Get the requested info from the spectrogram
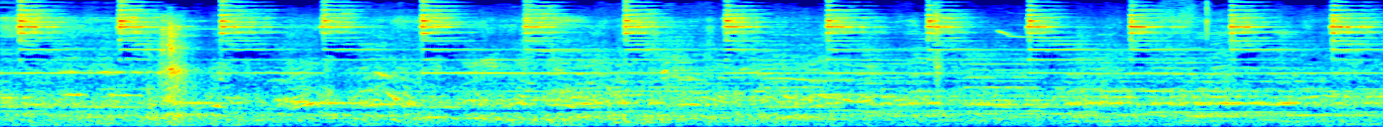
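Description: Amusement-park train's passenger cars rolling past on the track, a steady rumble of wheels and cars, with a regular clicking about twice a second.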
